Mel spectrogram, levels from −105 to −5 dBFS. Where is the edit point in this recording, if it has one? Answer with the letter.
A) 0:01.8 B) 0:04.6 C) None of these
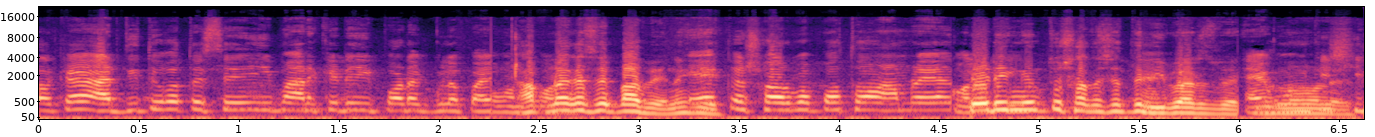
B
